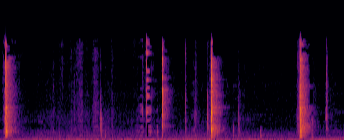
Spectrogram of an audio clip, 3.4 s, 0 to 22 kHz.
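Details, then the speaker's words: 2013 Ford Fiesta rear door latch actuator after repair, bench-tested out of the car: sharp crisp clicks at irregular intervals as the latch snaps shut and releases cleanly, no grinding or hesitation; latching properly, fault of door bouncing open fixed. "So that's it, latched in properly, and no, that one there needs to be."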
